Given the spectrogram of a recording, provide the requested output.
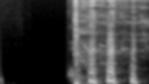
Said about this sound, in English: Look at that. I just cough. I don't care. I'm not going to bend into my elbow and be like, I got it.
